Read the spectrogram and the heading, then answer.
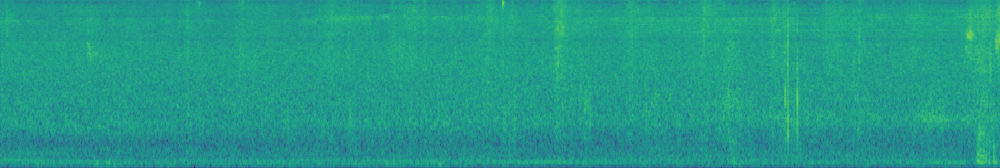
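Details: Low traffic rumble and faint voices fill the background, with a few brief knocks near the end and no animal calls.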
